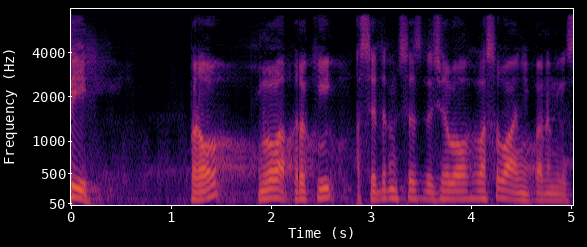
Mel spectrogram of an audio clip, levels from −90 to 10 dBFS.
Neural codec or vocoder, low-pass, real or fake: codec, 16 kHz, 1 kbps, FreqCodec, larger model; 7.2 kHz; fake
